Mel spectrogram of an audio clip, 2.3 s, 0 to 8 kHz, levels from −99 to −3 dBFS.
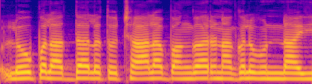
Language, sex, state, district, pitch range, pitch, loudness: Telugu, female, Telangana, Adilabad, 205-215 Hz, 210 Hz, -14 LUFS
